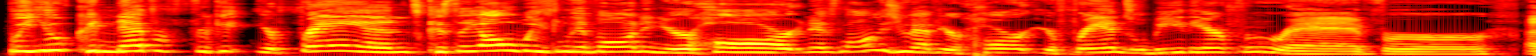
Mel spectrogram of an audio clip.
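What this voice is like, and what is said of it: Goofy cartoon voice, Southern accent. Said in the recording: “That's a good Goofy. ... he just did an offensive Southern accent.”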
